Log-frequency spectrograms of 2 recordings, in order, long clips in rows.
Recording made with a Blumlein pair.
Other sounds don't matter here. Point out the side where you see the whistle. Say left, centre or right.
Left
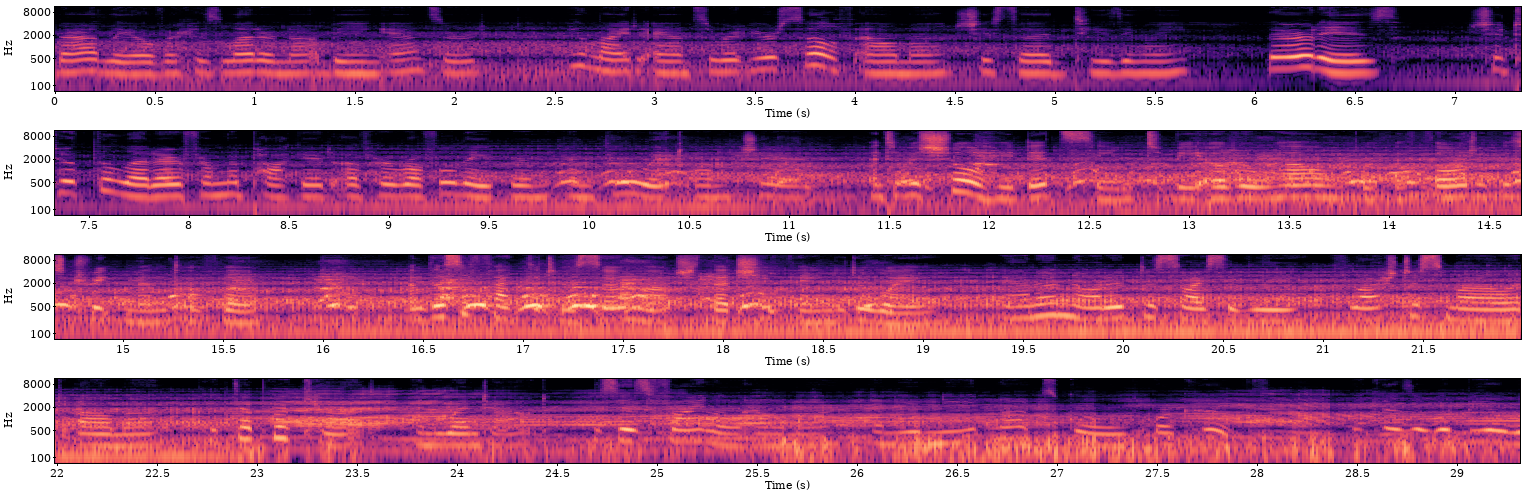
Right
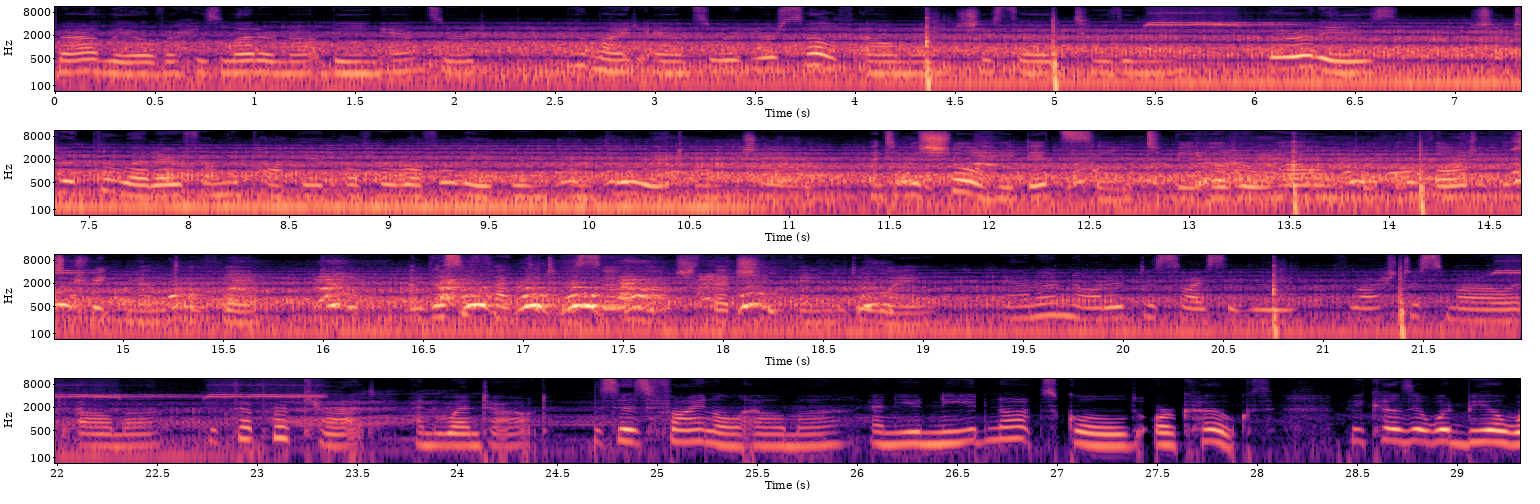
right.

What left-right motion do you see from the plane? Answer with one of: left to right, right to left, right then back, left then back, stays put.
right to left.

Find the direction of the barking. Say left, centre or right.
centre.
